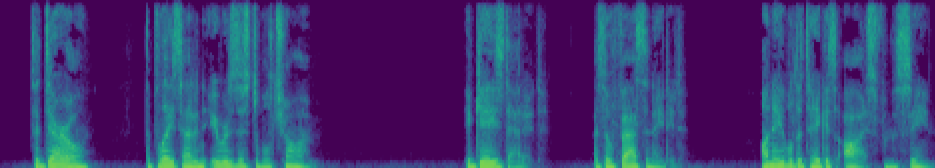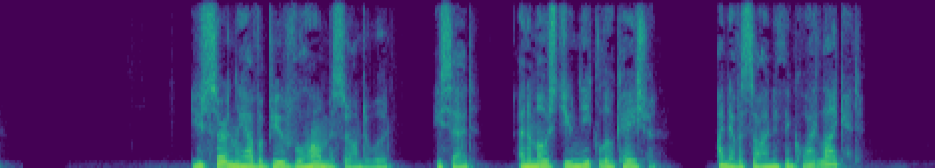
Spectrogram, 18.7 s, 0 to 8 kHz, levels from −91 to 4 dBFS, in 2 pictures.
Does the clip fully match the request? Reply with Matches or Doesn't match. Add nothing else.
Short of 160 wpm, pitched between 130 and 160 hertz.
Matches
